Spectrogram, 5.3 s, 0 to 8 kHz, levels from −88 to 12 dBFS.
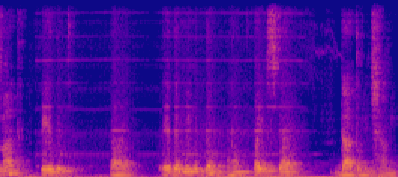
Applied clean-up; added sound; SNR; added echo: neural separator model SepFormer DNS4.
